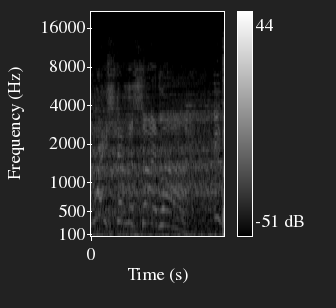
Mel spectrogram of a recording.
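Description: Faint speech from a TV football broadcast's commentary, playing low in the background.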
